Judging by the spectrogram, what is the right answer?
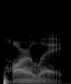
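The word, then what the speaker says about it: Parler: about parlor before you want to talk about parlor a little bit i don't know i totally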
